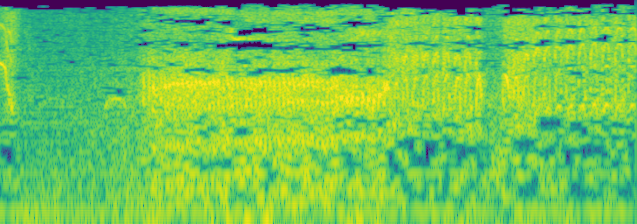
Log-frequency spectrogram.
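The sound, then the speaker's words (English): A bird mimics the songs of other birds in a loud, dense stream of rapid chattering and trilling calls. After a short quieter start, it carries on almost without pause. “he does that by copying the songs of all the other birds he hears around him”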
